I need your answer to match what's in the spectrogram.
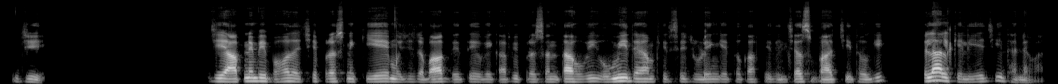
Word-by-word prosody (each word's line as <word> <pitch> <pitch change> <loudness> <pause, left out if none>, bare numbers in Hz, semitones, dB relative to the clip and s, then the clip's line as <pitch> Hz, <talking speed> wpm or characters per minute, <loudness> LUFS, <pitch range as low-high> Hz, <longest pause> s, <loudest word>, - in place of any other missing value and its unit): जी। 130 -3 -6 1.7
जी, 145 -1 +2
आपने 135 +3 +7
भी 150 0 +4
बहुत 140 +5 -2
अच्छे 135 +1 -6
प्रश्न 135 0 -3
किए, 130 +3 -2
मुझे 125 -2 -4
जवाब 125 +2 +3
देते 120 +1 -11
हुए 120 -1 -10
काफ़ी 120 +3 -9
प्रसन्नता 120 +1 -1
हुई। 140 +4 -4
उम्मीद 150 +2 +5
है 130 - +1
हम 130 -1 -1
फिर 125 - -13
से 130 +1 -11
जुड़ेंगे, 120 0 -8
तो 120 0 -17
काफ़ी 120 0 -11
दिलचस्प 120 +2 -4
बातचीत 115 +1 -3
होगी। 120 +7 -6 0.4
फ़िलहाल 175 +2 +8
के - - -8
लिए, 120 +4 -8
जी, 170 +5 -8
धन्यवाद। 110 - -13
125 Hz, 175 wpm, -22 LUFS, 120-135 Hz, 1.7 s, फ़िलहाल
